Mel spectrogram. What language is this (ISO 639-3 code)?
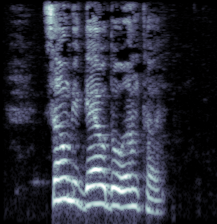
por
